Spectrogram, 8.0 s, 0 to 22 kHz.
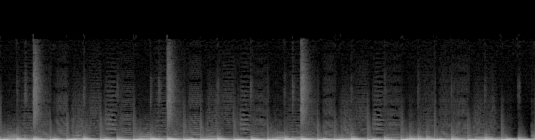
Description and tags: Lofi recording, analog Yamaha MR10 Drum Machine raw beat with virtual analog synth. 80's classic drum machine. Grimey, distorted.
